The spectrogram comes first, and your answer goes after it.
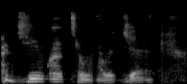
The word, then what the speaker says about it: Ajimatanrareje: my super long last name it's uh i pronounced a g monteroli um i'm nigerian american which is great um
